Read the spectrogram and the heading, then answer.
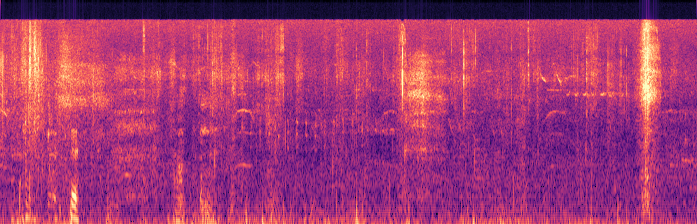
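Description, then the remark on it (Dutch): Footsteps crunch and rustle through shrubs, an irregular scatter of steps over a steady low rustling, with a few sharper brushing snaps along the way. “En helemaal in reporterstijl neem ik ook eventjes het geluid op van de voetstappen.”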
